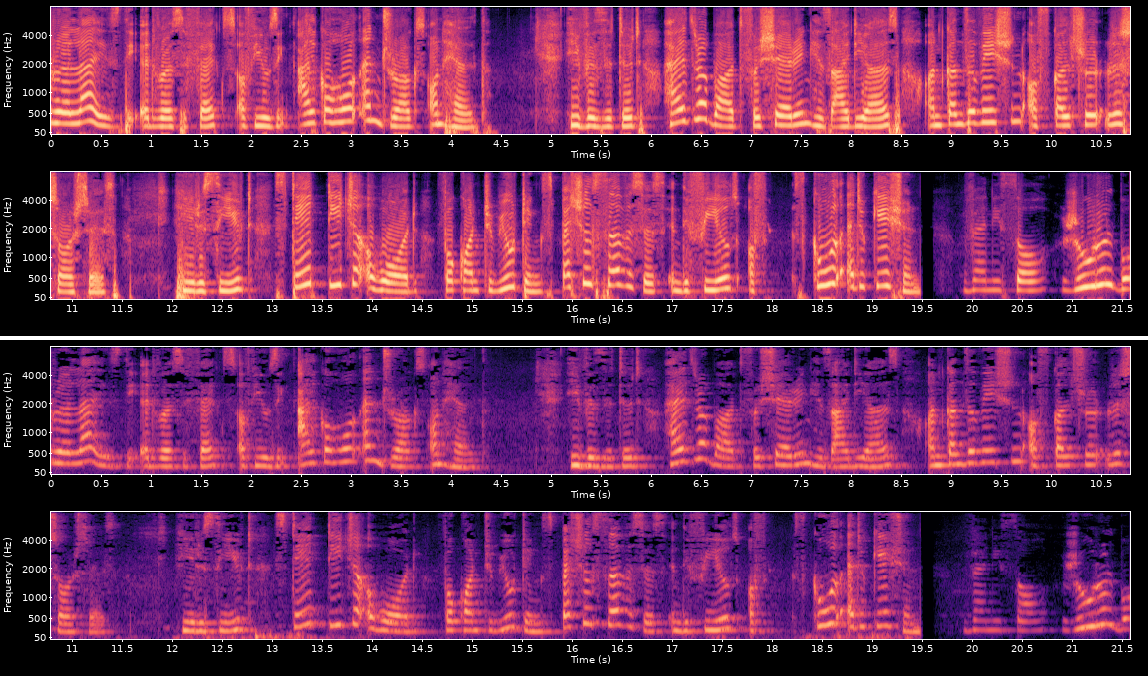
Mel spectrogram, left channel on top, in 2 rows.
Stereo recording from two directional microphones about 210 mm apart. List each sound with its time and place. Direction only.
0.0 s a woman's voice: 40° left (ahead or behind)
